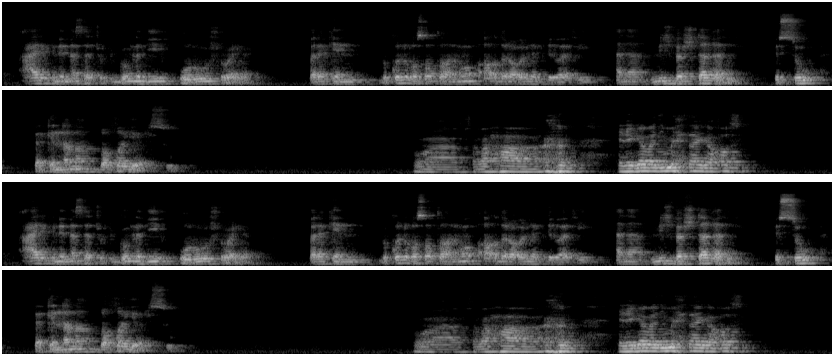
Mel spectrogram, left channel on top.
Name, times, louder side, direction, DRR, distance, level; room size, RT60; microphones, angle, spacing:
voice 1, 0.2-2.5 3.1-5.9 6.1-7.3 7.7-8.1 8.6-10.0, equal, 10° right, -2 dB, 4.0 m, -28 dB
voice 2, 12.4-15.7, equal, 30° left, 3 dB, 4.0 m, -25 dB
26.5 x 12.0 x 2.8 m, 0.40 s
head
